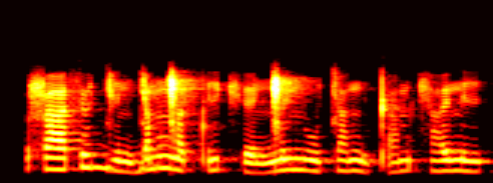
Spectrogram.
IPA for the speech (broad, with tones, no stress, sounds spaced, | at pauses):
ʂ aː˧ s ʉ˦ ɟ i˨ n ɟ a˦ m ŋ͡ǁ ɐ˨ x tʼ i˧ t͡ʃʰ e˨ ŋ͡ǁ i˧ ɲ uː˨ c a̤˧ n i̤˨ kʼ a̤˦ m t͡ʃʰ a̤˦ ɪ̯ n i˧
